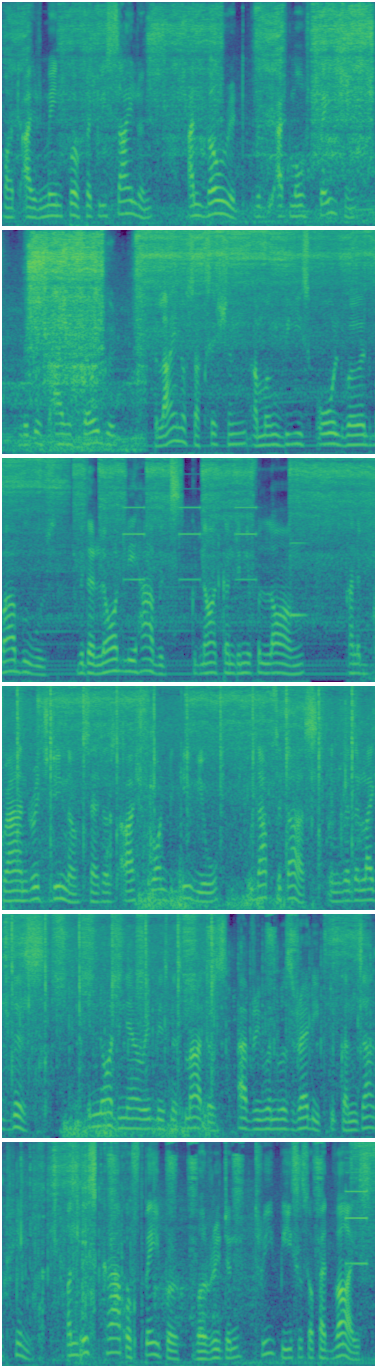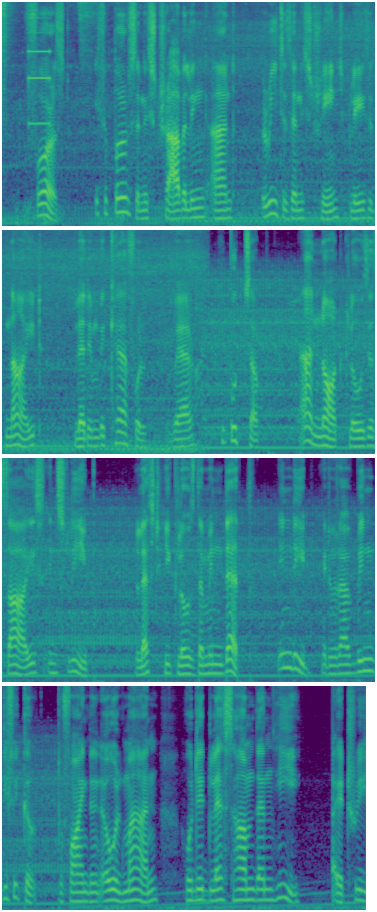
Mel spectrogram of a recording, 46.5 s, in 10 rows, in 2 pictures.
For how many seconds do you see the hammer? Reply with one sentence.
The hammer can be heard for 8 seconds in total.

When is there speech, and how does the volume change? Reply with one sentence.
The speech can be heard from 0.0 to 46.4 s, at a steady volume.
